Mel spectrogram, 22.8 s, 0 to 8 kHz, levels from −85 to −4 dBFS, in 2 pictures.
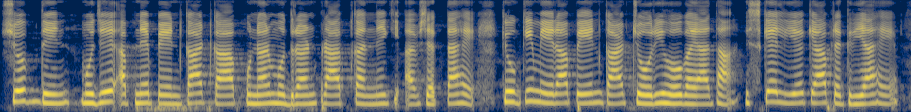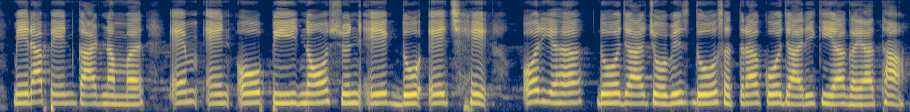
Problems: none marked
